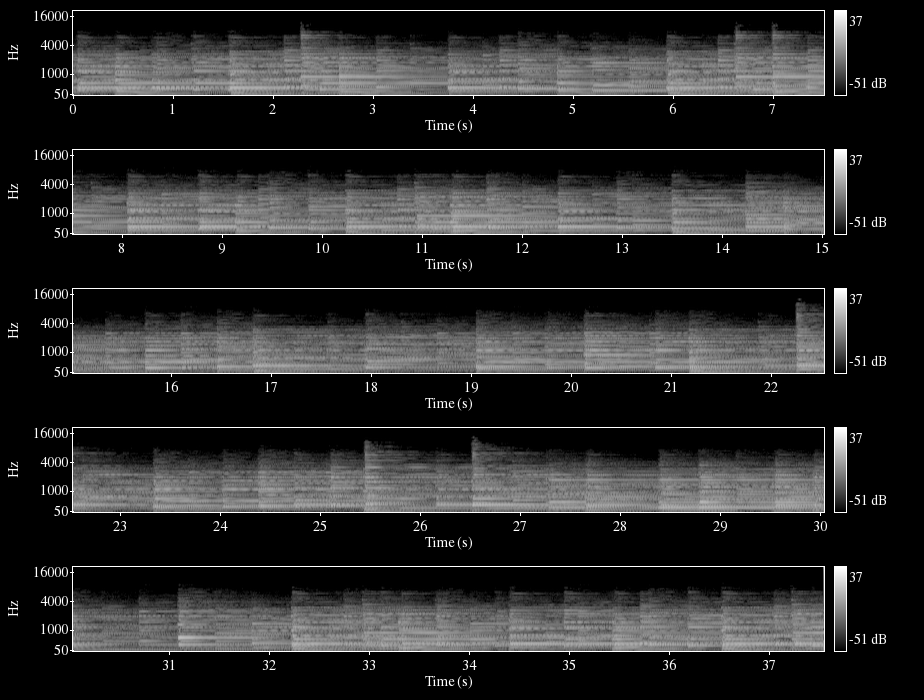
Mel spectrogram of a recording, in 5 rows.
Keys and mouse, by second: 0.8-2.8 drag, 3.5 shift+middle click, 4.0 click, 4.6-6.2 drag, 6.7 click, 7.3-9.9 drag, 11.6-13.0 drag, 13.6 click, 13.9-16.1 drag, 17.8 shift+middle click, 19.0 click, 20.2 click, 21.1 click, 22.2 click, 22.8 click, 23.1-24.6 drag, 25.5 click, 28.1 click, 30.0 shift+middle click, 31.5 shift+middle click, 32.2 ctrl+s, 34.8 click, 35.2 shift+middle click.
